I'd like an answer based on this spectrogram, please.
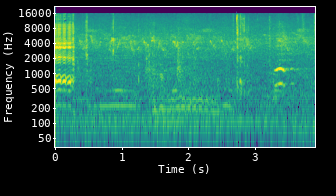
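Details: Deer sounding like goats while eating peanuts from a woman's mouth: soft, nasal, goat-like bleats held for about a second each, quiet against background hiss, with a brief sharp click near the start.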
